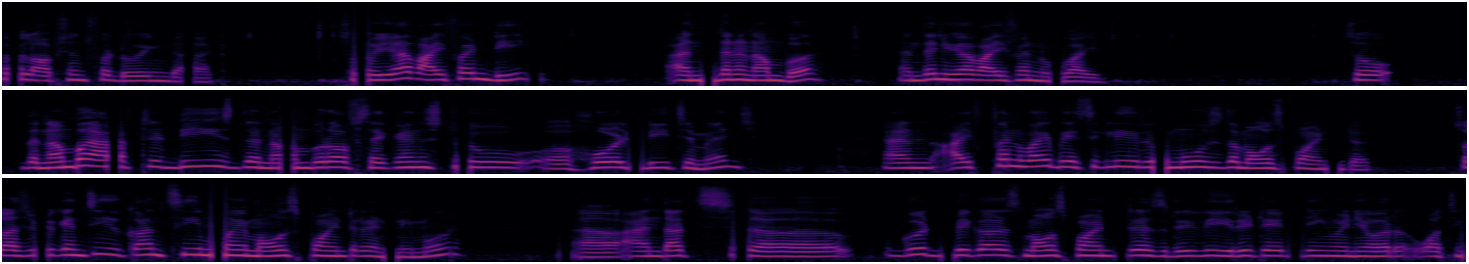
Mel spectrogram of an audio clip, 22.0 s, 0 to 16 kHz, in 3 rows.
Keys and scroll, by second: 0.0-1.8 typing, 2.8 3, 5.0-5.5 typing, 6.5 Return.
